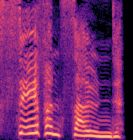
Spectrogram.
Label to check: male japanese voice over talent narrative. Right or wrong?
Wrong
